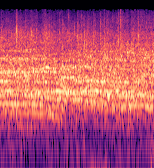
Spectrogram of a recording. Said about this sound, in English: That loud cheer you hear is coming from the Cambridge-Forest Lake battle.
